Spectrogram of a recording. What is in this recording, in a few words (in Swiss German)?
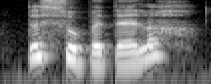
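"suppe", Alsatian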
